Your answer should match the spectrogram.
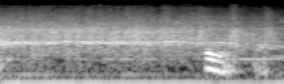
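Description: A pause in a man's speech filled by steady background hiss with a faint, thin, steady tone. A short spoken syllable comes near the end.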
